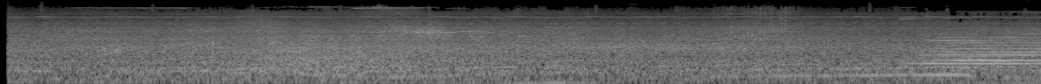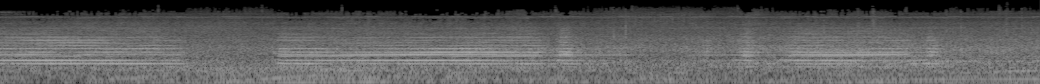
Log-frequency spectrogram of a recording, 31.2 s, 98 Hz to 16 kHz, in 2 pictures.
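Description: Nathan K5LL five-chime air horn on an LIRR EMD DE30AC diesel locomotive sounding for a grade crossing: two long blasts from about halfway in, then shorter and longer blasts near the end. Under it runs the steady rumble of the approaching train.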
